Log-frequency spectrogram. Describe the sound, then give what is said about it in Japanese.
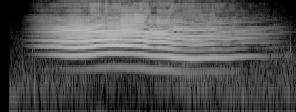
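A mosquito's wings buzz in a steady, high-pitched whine that swells in and fades out over a few seconds, fairly loud, with no other sounds around it. “今のは蚊が羽ばたく音ですこの音を聞いて不快に思った人も多いでしょう”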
